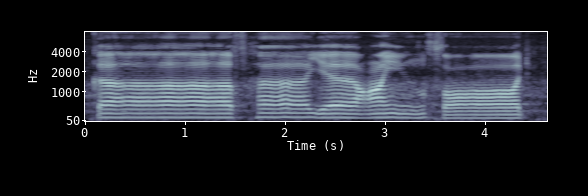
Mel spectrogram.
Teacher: Ha dengan ya tu panjang dia hanya sekadar 2 harakat.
